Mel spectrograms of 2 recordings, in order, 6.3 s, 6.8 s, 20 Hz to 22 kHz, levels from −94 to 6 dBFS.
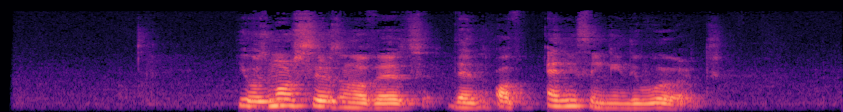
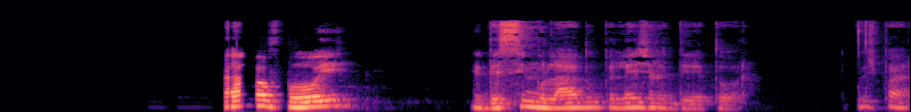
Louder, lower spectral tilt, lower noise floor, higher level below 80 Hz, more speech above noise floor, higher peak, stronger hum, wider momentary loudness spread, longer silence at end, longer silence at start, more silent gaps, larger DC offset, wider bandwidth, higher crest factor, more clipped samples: about the same, -18 LUFS vs -17 LUFS; about the same, -6.5 dB/octave vs -6 dB/octave; second, -54 dBFS vs under -90 dBFS; second, -68 dBFS vs -60 dBFS; second, 37 dB vs over 73 dB; about the same, -2 dBFS vs 0 dBFS; neither; second, 8 LU vs 22 LU; first, 1.1 s vs 0 s; about the same, 1.8 s vs 1.7 s; neither; neither; first, 15.5 kHz vs 11.5 kHz; about the same, 18 dB vs 20 dB; neither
